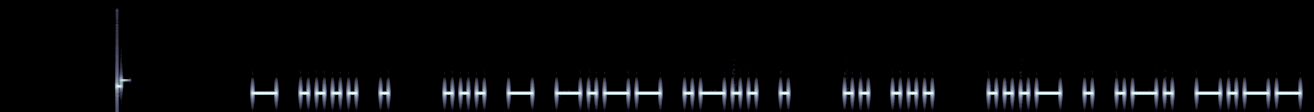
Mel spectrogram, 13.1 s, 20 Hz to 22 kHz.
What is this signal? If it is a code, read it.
Morse code, heard as a keyed tone, about 15 wpm, 700 Hz. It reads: THE STYLE IS VERY
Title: Sentences from Top 1000 Words - Review Part 5 - 15wpm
